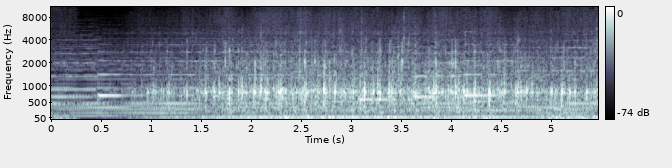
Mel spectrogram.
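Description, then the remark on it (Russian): A pot of soup broth with sujebi dumplings boils steadily, with a dense bubbling texture and small pops that continue throughout. The sound is moderately loud, with no talking. “Увидев, как клетки падают в бульон из рук матери и закипают, Тонгиль почувствовал урчание в животе.”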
